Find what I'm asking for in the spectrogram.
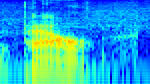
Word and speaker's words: Pal: É que a pronúncia, né? A gente tem essa dificuldade de pronunciar o L e o U, né? É tudo pronúncia de U, mas é pal. Né? Tem que dar aquela abridinha na boca para falar.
